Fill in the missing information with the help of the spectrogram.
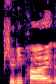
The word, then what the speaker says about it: PewDiePie: So that bizarre guy, um, PewDiePie, is that how you say his name? – Yeah.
